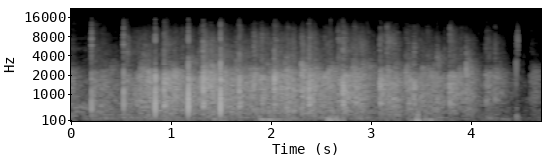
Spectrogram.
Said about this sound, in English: So you call clapping someone off the stage. That's what that was.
